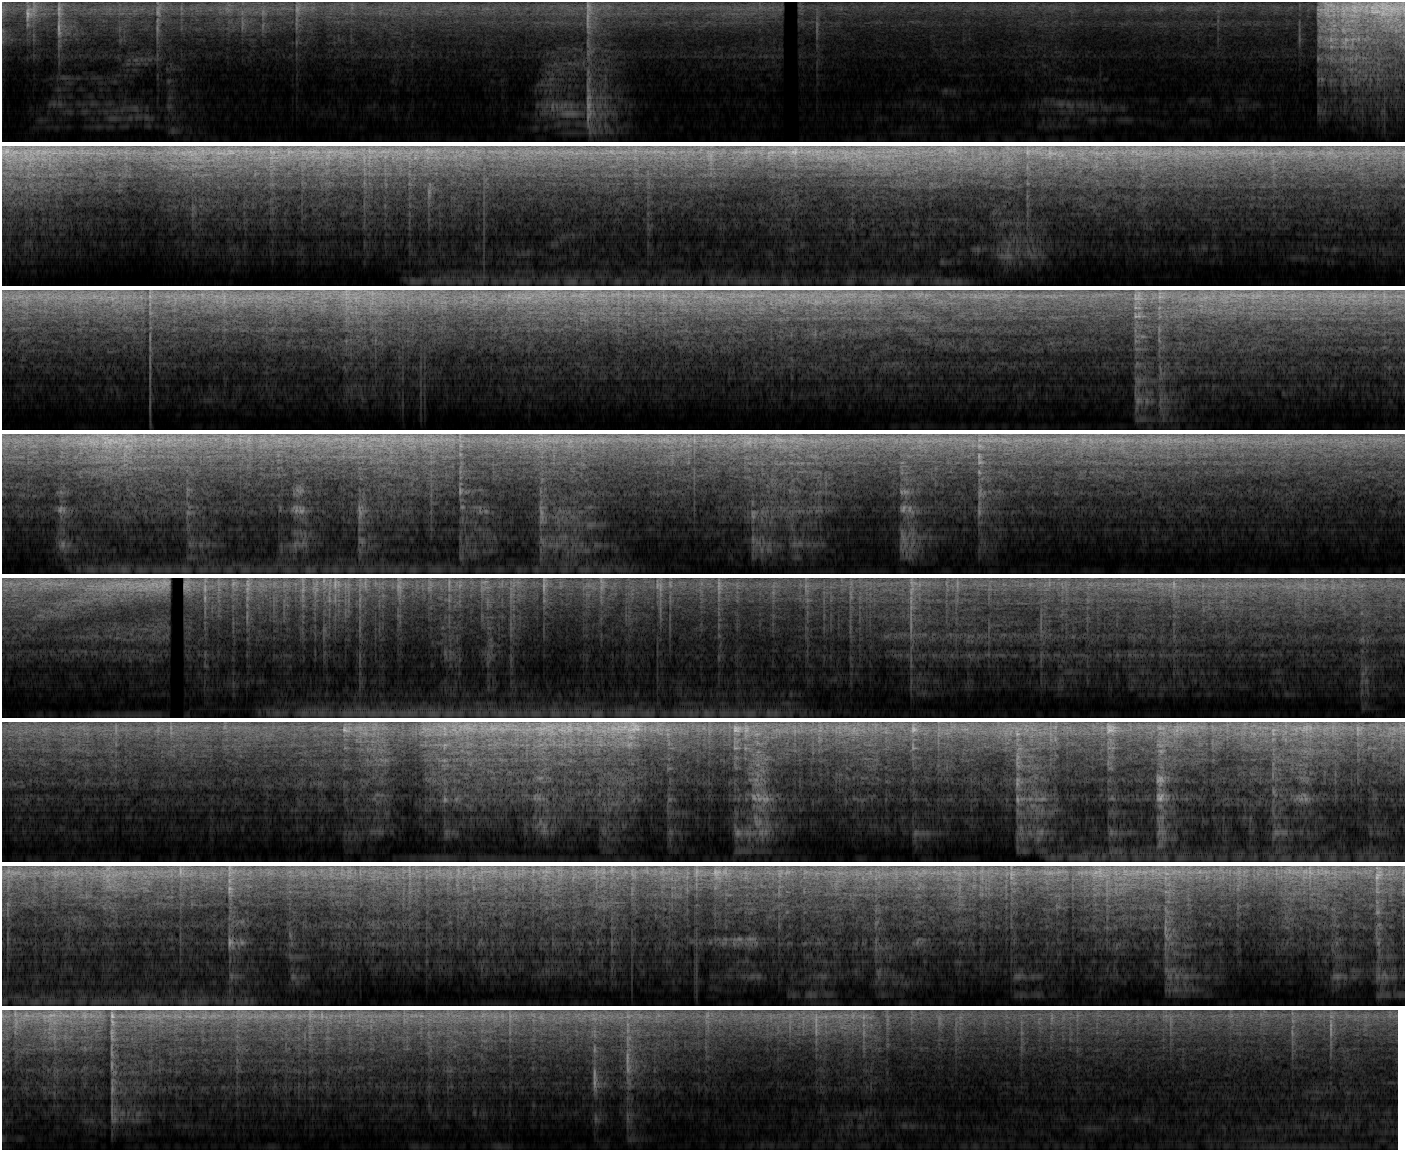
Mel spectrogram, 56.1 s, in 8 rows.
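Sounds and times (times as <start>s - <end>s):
onion sizzling in hot oil: 0.0s - 56.0s
spatula scraping metal pan: 21.3s - 26.0s, 36.8s - 43.8s, 45.5s - 48.2s.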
